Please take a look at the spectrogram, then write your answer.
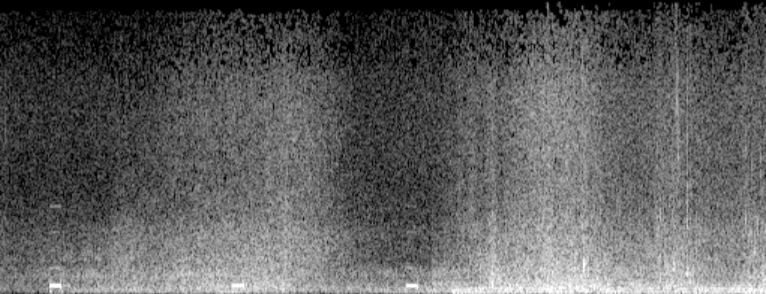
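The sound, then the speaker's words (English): Steady ocean surf rolls and washes onto the shore as people splash through the waves, a broad hissing rush that swells louder in the second half, with a few short high chirps and a low hum underneath. “Water washing over feet, splashing through the wave, followed by another pair, Sue and Hugo, dash into the ocean, diving into oncoming waves.”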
